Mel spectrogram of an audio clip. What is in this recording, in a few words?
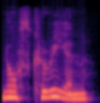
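"north korean", British English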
